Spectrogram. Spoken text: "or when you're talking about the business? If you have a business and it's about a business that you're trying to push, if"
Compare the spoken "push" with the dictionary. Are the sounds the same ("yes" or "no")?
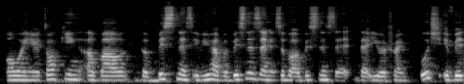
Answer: yes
